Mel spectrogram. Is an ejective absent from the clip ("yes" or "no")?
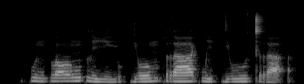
yes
